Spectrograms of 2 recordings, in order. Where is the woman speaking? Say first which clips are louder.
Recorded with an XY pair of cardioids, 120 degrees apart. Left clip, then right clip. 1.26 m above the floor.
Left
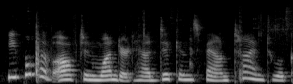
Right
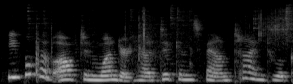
Left 3 dB; 30° left, 0.6 m.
